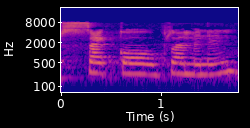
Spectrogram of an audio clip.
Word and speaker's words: scopolamine: Scopolamine. Scopolamine. It's spelled Scopolamine.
